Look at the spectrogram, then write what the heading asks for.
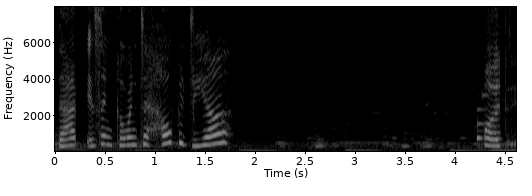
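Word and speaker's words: Dehya: We see Yula and Kale, and I forgot how to pronounce her name. The keeper of this realm. Adia.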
